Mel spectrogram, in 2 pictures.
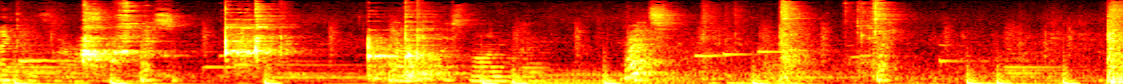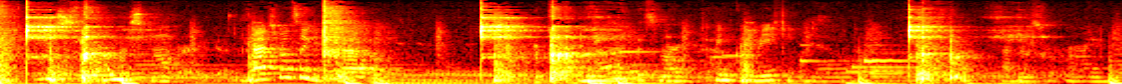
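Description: Kitchen utensils clinking and knocking against a mixing bowl in a string of irregular sharp clinks, over background music.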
